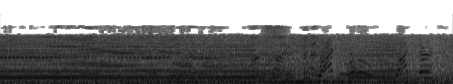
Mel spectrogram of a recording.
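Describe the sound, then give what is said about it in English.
Loud, dense train station noise heard over a phone call, with a steady, drawn-out horn-like tone sounding throughout, while indistinct voices murmur underneath the rumble. “Okay, I'm just having a tough time hearing you. I'm at the train station.”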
